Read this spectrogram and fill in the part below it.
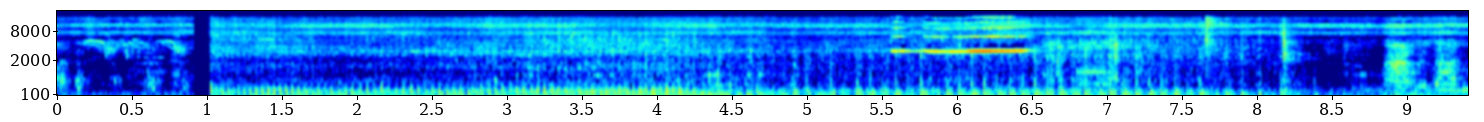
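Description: A motorbike engine rumbles close by, then stops.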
